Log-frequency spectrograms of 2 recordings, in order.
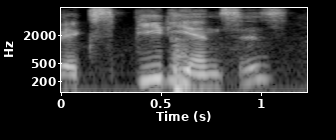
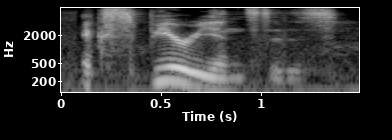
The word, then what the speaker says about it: experiences: Force the tongue down on that R instead of expediences, experiences. Experiences. Okay, almost.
